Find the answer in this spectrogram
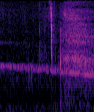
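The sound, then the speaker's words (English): A faint siren holds a steady high wail through the whole second in the background of a recording, with a couple of brief clicks and a rising hiss toward the end. Nobody speaks. “Excuse the sirens in the background, I'm recording in a different location today.”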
